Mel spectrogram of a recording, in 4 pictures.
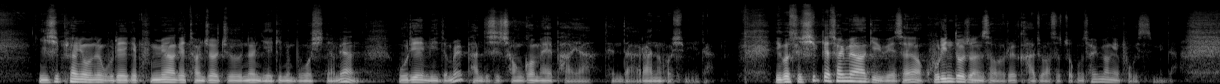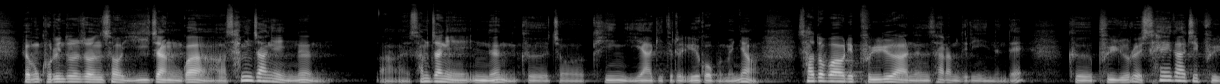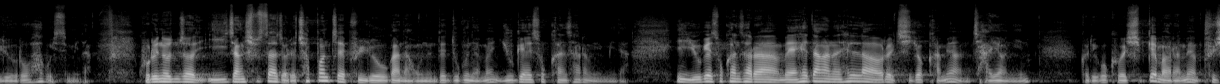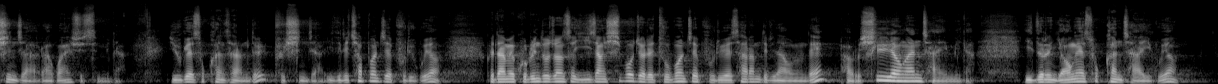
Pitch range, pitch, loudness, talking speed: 90-130 Hz, 110 Hz, -24 LUFS, 350 characters per minute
